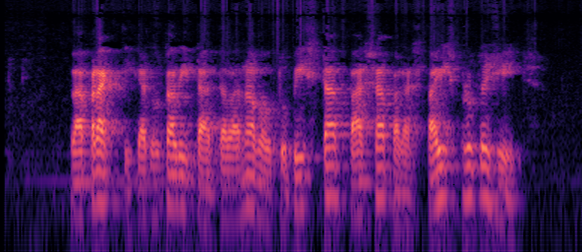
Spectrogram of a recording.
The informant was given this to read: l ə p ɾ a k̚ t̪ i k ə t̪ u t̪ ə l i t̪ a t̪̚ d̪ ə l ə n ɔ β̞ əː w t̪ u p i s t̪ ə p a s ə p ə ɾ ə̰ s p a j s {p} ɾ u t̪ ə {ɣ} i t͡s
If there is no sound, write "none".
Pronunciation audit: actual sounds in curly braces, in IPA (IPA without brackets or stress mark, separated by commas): p, ʒ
